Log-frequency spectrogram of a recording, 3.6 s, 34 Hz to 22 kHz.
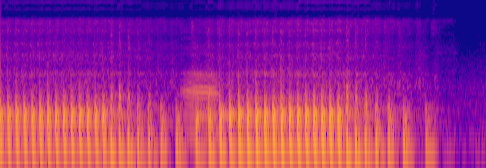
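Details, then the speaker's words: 2004 Yamaha TTR 125 after rebuild with replaced bent intake and exhaust valves, warm after riding: even single-cylinder idle thumping about ten beats a second, a quick blip, then shut off; healthy idle. "um but it shifts through all 5 gear smoothly and quickly um idle there steering's tight all that"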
